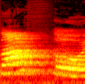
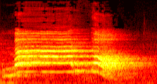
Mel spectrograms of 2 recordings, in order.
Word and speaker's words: marzo: If that Z is a TH, how do you think you pronounce that? Muy bien, that's right, well done, it's Martho, isn't it?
